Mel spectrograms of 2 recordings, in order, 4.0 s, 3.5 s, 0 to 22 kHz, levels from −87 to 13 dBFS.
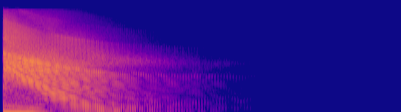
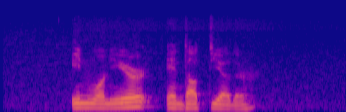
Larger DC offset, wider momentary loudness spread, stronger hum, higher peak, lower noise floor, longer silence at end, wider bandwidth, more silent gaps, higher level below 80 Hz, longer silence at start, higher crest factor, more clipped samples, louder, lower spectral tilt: neither; first, 22 LU vs 8 LU; neither; first, -2 dBFS vs -16 dBFS; first, -73 dBFS vs -69 dBFS; first, 2.65 s vs 0.9 s; first, 16 kHz vs 12.5 kHz; neither; first, -50 dBFS vs -70 dBFS; second, 0.05 s vs 0.7 s; about the same, 20 dB vs 16 dB; neither; first, -15 LUFS vs -32 LUFS; second, 0 dB/octave vs -8 dB/octave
